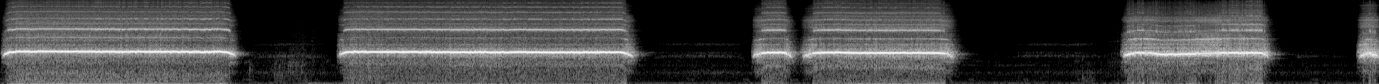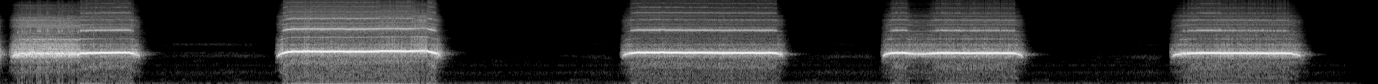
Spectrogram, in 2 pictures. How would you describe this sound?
Sound effects > Objects / House appliances
WHSTMech-Blue Snowball Microphone, CU Steam Train Whistle, Acme Windmaster Nicholas Judy TDC
A steam train whistle. Simulated using an Acme Windmaster.
train, Blue-brand, acme-windmaster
